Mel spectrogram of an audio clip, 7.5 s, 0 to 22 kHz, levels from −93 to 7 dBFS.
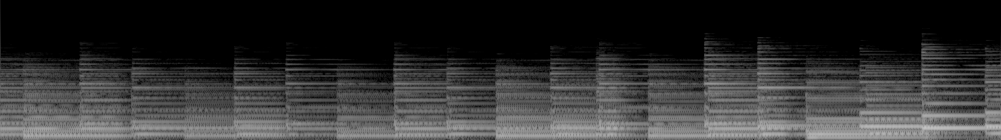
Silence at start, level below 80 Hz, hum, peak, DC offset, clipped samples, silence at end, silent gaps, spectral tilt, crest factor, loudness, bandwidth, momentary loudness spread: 0 s; -48 dBFS; none; -12 dBFS; under 0.1%; under 0.1%; 0 s; none; -9.5 dB/octave; 16 dB; -29 LUFS; 6.2 kHz; 12 LU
